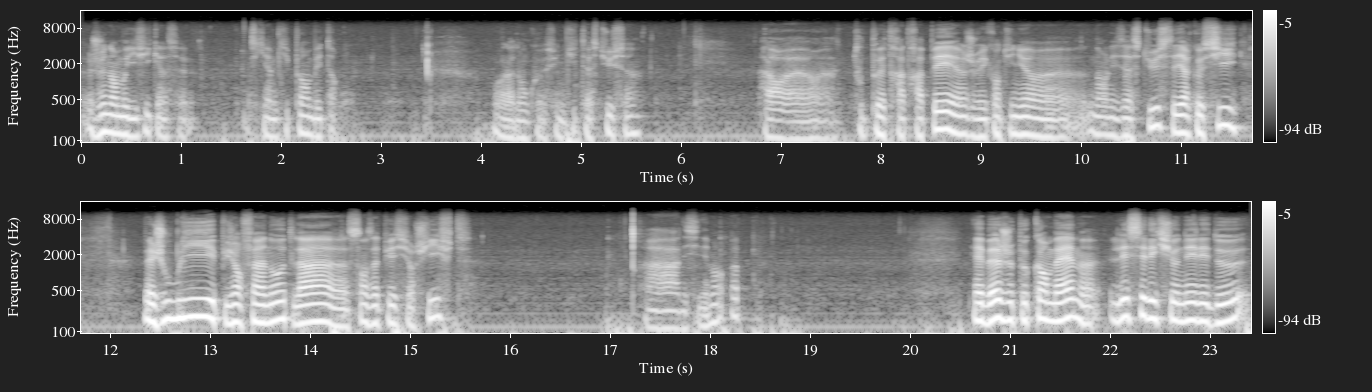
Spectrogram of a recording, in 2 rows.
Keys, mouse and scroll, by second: 1.5 F1, 1.7 KP_Subtract, 2.4 F2, 2.9 click, 3.4 F1, 3.7 click, 4.3 shift+click, 4.7 shift+click, 6.1 F2, 6.3 click, 7.0 click, 7.5 F1, 7.8-8.4 drag, 8.2 right click, 9.0 click, 9.4 click, 10.6 Delete, 12.6 click, 13.8 shift+click, 15.1 ctrl+z, 16.1 click, 16.7 click, 17.3 ctrl+z, 19.1 ctrl+click, 19.7 ctrl+click, 20.9 click, 21.8-22.5 drag.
